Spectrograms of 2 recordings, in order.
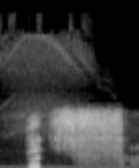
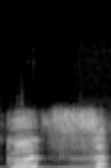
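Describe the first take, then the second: First: The word ends with a hissing S sound. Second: The word ends with a buzzing Z sound. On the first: This is how the spelling suggests it should sound. "not goods" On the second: This is how the word is actually said. "well the sound is a Z"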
